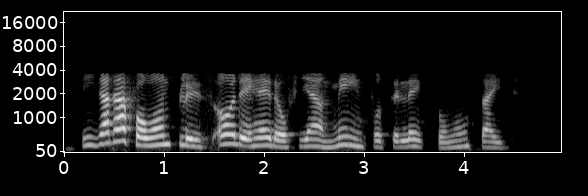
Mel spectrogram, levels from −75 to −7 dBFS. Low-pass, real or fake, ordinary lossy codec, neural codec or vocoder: 3.6 kHz; fake; none; codec, 16 kHz, 1 kbps, X-Codec, HuBERT features, trained on balanced general audio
